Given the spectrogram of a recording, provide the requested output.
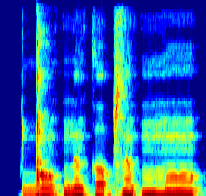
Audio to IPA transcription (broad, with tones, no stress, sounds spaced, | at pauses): ŋ͡ǃ ɔ̃˩˧ p n ə̃˩ k ʌ˩˧ b z ə̃˧ p mː õ˥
